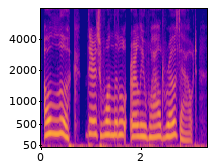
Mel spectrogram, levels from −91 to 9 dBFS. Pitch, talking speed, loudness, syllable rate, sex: 250 Hz, 165 wpm, -17 LUFS, 4.9 syllables/s, female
